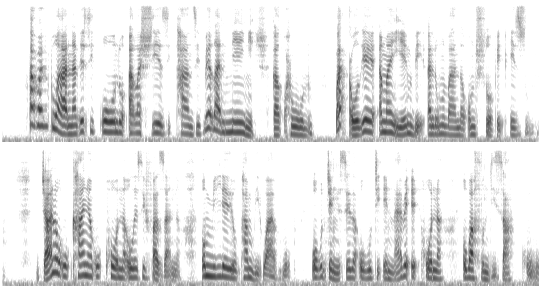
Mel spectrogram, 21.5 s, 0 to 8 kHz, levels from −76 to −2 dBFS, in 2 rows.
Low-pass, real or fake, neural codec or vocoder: 7.2 kHz; fake; autoencoder, 22.05 kHz, a latent of 192 numbers a frame, VITS, trained on many speakers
